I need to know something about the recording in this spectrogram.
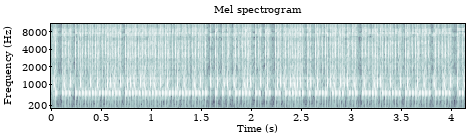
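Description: A loud, steady buzzing drone like an idling motor, with fast, irregular clicking running through it.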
